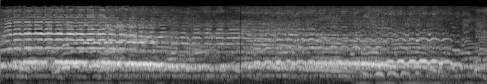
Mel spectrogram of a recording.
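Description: Several women ululating in high, wavering held cries that overlap one another, with crowd voices beneath.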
